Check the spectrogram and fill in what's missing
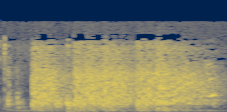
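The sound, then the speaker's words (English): A gunshot: a sudden, loud, harsh blast bursts in after a brief quiet moment, then a dense, noisy roar holds for about two seconds before tapering off. No one speaks. “Don't shoot again.”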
